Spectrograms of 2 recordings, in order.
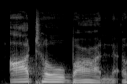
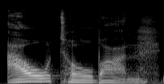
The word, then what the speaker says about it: Autobahn: It is not Autobahn, okay? Like, not the, like the name Otto, O-T-T-O, okay? It is pronounced Autobahn.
